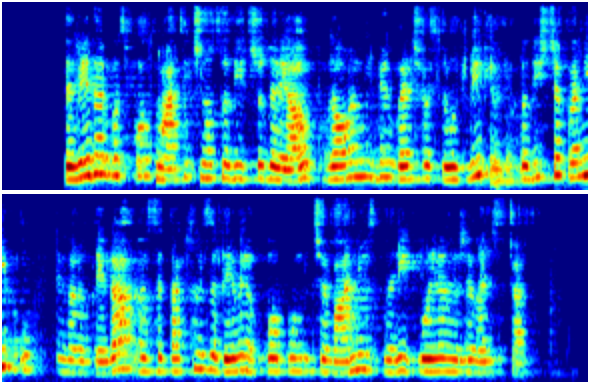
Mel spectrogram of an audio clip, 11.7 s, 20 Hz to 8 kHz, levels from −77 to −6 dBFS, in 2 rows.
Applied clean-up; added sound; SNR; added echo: neural mask model DeepFilterNet 3.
